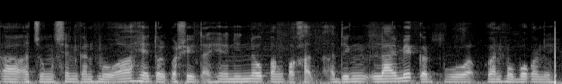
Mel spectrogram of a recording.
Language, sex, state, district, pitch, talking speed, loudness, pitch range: Mizo, male, Mizoram, Aizawl, 120 Hz, 245 wpm, -19 LUFS, 120-130 Hz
